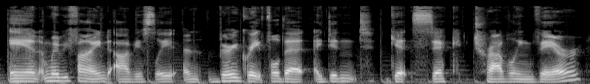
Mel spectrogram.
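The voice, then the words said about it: Deeper, raspy voice. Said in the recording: “my voice is a little deeper and raspier than normal, and that is because I brought home a little souvenir from my travels, and I'm a little under the weather”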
